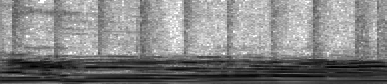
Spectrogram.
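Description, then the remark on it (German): A person imitates a young red deer stag's call: one long, steady, nasal tone rich in overtones, held throughout, with a rhythmic low throbbing pulsing underneath. “Ich mache es immer so, dass ich, wenn ich irgendwo unterwegs bin, den jungen Hirsch imitiere.”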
